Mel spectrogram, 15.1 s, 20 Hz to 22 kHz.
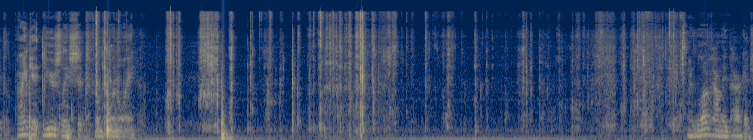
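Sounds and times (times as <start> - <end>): packaging rustling: 3.3 - 13.8.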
